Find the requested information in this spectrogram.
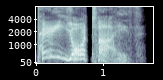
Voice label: Male Venthyr Attack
